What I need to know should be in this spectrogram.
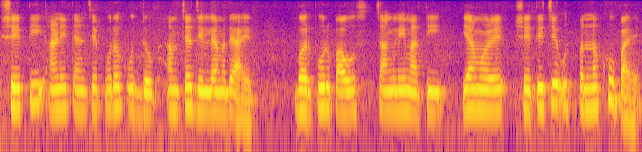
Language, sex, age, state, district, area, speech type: Marathi, female, 60+, Maharashtra, Pune, urban, spontaneous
